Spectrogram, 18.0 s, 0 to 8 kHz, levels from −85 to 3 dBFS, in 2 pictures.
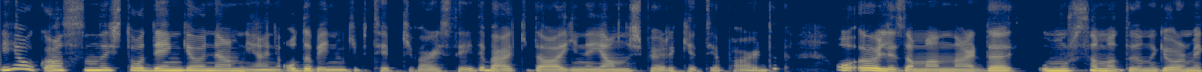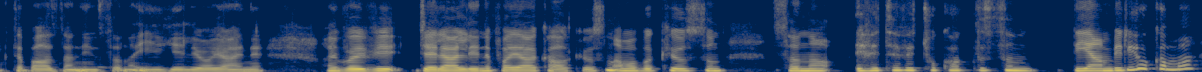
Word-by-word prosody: Yok. 325 Hz, 0 st, +1 dB
Aslında, 245 Hz, 0 st, +4 dB
işte, 240 Hz, +1 st, -3 dB
o 230 Hz, -3 st, +2 dB
denge 220 Hz, +1 st, +5 dB
önemli, 210 Hz, -4 st, +1 dB
yani. 145 Hz, 0 st, -2 dB
O 200 Hz, 0 st, -1 dB
da 200 Hz, -2 st, +3 dB
benim 145 Hz, -3 st, -1 dB
gibi -, -, -12 dB
tepki 125 Hz, +5 st, -11 dB
verseydi 150 Hz, -, -4 dB
belki 205 Hz, +1 st, -4 dB
daha 170 Hz, -2 st, -2 dB
yine 160 Hz, 0 st, -4 dB
yanlış 165 Hz, +1 st, -5 dB
bir 155 Hz, -, -4 dB
hareket 135 Hz, -1 st, -8 dB
yapardık. 395 Hz, -, -8 dB, 0.3 s
O 260 Hz, -3 st, -1 dB
öyle 205 Hz, -8 st, +6 dB
zamanlarda 170 Hz, +2 st, -1 dB, 0.2 s
umursamadığını 195 Hz, -3 st, +2 dB
görmek 180 Hz, +1 st, -3 dB
de -, -, -6 dB
bazen 140 Hz, -1 st, -3 dB
insana 145 Hz, 0 st, -4 dB
iyi 150 Hz, -1 st, -3 dB
geliyor. 150 Hz, 0 st, -3 dB
Yani, 160 Hz, +2 st, -5 dB, 0.4 s
hani, 185 Hz, -2 st, -1 dB
böyle 185 Hz, -1 st, +6 dB
bir 190 Hz, -1 st, +3 dB
celallenip 185 Hz, 0 st, +3 dB
ayağa 185 Hz, 0 st, +1 dB
kalkıyorsun 175 Hz, +8 st, -2 dB
ama 200 Hz, -4 st, +2 dB
bakıyorsun 200 Hz, +1 st, -1 dB, 0.3 s
sana 195 Hz, -6 st, +2 dB, 0.2 s
“Evet, 220 Hz, +3 st, +1 dB
evet, 235 Hz, -1 st, +2 dB
çok 235 Hz, -1 st, -7 dB
haklısın.“ 225 Hz, -1 st, 0 dB, 0.3 s
diyen 210 Hz, +1 st, +4 dB
biri 235 Hz, +4 st, +2 dB
yok 410 Hz, +3 st, 0 dB
ama 350 Hz, 0 st, 0 dB
190 Hz, 160 wpm, -22 LUFS, 165-220 Hz, 0.4 s, öyle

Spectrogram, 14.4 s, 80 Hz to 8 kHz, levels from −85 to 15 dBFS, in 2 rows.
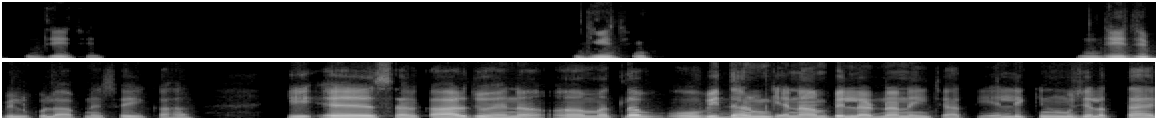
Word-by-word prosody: उ, 125 Hz, -, -17 dB
जी, 130 Hz, -1 st, -8 dB
जी। 110 Hz, -1 st, -22 dB, 3.0 s
जी, 125 Hz, 0 st, -3 dB
जी। 110 Hz, -1 st, -12 dB, 2.7 s
जी, 135 Hz, +2 st, -2 dB
जी, 110 Hz, -2 st, -3 dB
बिल्कुल, 105 Hz, 0 st, -4 dB
आपने 105 Hz, +1 st, -5 dB
सही 105 Hz, -1 st, -5 dB
कहा 105 Hz, +6 st, -8 dB, 0.7 s
कि 190 Hz, 0 st, -1 dB
अ, 160 Hz, -2 st, +6 dB
सरकार 120 Hz, +3 st, +2 dB
जो 135 Hz, -, +3 dB
है 115 Hz, -1 st, +1 dB
ना 140 Hz, +6 st, 0 dB
अ, 160 Hz, -4 st, -2 dB
मतलब 155 Hz, +4 st, +1 dB
वो 120 Hz, +2 st, 0 dB
भी 185 Hz, -, +4 dB
धर्म 170 Hz, 0 st, +4 dB
के 155 Hz, -1 st, -1 dB
नाम 145 Hz, -1 st, +1 dB
पे 145 Hz, -, +4 dB
लड़ना 130 Hz, -2 st, +2 dB
नहीं 115 Hz, -3 st, -1 dB
चाहती 105 Hz, +6 st, -9 dB
है, 155 Hz, -, -5 dB
लेकिन 175 Hz, +2 st, -3 dB
मुझे 175 Hz, -1 st, 0 dB
लगता 175 Hz, +1 st, -2 dB
है 175 Hz, 0 st, +1 dB
135 Hz, 135 wpm, -20 LUFS, 115-160 Hz, 3.0 s, अ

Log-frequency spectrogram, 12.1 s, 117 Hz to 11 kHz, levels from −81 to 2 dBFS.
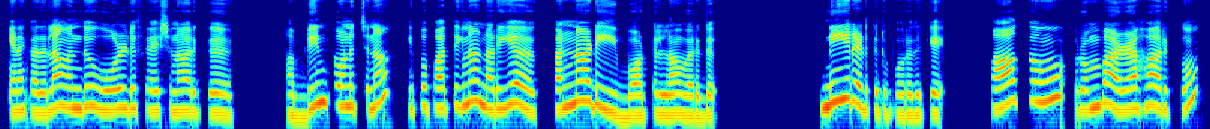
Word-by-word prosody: எனக்கு 225 Hz, 0 st, -4 dB
அதெல்லாம் 250 Hz, +6 st, +2 dB
வந்து 255 Hz, +1 st, -1 dB, 0.2 s
ஓல்டு 250 Hz, +1 st, 0 dB
ஃபேஷனா 225 Hz, -1 st, -4 dB
இருக்கு. 215 Hz, 0 st, -4 dB, 0.7 s
அப்படின்னு 235 Hz, +11 st, +1 dB
தோணுச்சுனா, 270 Hz, -1 st, -1 dB, 0.3 s
இப்போ 270 Hz, +3 st, -4 dB
பாத்தீங்கன்னா 265 Hz, +5 st, +1 dB
நெறைய 245 Hz, +4 st, +1 dB, 0.4 s
கண்ணாடி 280 Hz, +1 st, +3 dB, 0.2 s
பாட்டில்லாம் 200 Hz, +1 st, -1 dB
வருது. 190 Hz, 0 st, -4 dB, 1.2 s
நீர் 335 Hz, +3 st, +7 dB
எடுத்துட்டு 225 Hz, -4 st, -4 dB
போறதுக்கே 200 Hz, +1 st, -3 dB, 0.5 s
பார்க்கவும் 320 Hz, +6 st, +3 dB, 0.2 s
ரொம்ப 255 Hz, +4 st, -1 dB
அழகா 250 Hz, +3 st, +2 dB
இருக்கும். 240 Hz, +7 st, -4 dB
245 Hz, 105 wpm, -23 LUFS, 220-270 Hz, 1.2 s, நீர்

